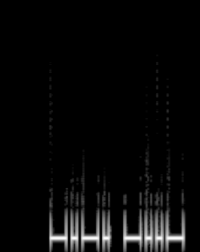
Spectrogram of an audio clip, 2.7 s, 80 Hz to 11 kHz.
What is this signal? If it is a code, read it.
Morse code, heard as a keyed tone, about 17 wpm, 700 Hz. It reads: CX
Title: Abbreviations Repeated 3x - 17wpm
